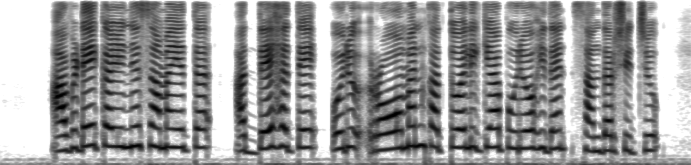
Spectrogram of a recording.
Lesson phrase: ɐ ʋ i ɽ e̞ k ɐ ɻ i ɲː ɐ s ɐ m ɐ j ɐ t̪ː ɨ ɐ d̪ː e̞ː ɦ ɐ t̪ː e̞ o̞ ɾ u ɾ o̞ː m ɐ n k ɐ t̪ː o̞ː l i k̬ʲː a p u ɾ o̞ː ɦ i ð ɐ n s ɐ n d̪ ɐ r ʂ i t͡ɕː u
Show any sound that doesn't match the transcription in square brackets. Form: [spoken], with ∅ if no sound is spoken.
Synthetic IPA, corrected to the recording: ɐ ʋ i ɽ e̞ k ɐ ɻ i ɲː ɐ s ɐ m ɐ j ɐ t̪ː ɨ ɐ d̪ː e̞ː ɦ ɐ t̪ː e̞ o̞ ɾ u [r] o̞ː m ɐ n k ɐ t̪ː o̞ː l i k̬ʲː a p u ɾ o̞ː ɦ i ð ɐ n s ɐ n d̪ ɐ r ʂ i t͡ɕː u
